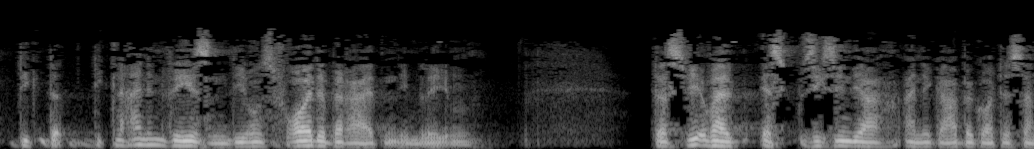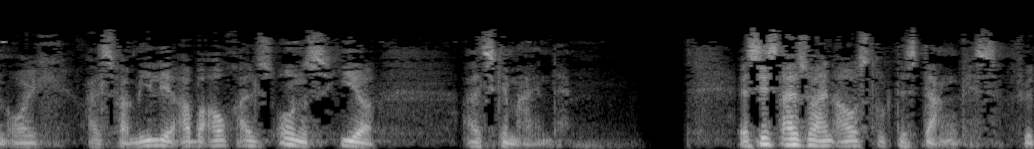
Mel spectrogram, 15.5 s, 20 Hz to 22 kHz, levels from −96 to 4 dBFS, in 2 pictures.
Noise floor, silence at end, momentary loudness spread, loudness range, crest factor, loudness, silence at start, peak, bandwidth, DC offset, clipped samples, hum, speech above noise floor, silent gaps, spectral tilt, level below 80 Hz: -72 dBFS; 0 s; 12 LU; 3 LU; 22 dB; -29 LUFS; 0.1 s; -8 dBFS; 10 kHz; under 0.1%; under 0.1%; none; 43 dB; none; -5 dB/octave; -66 dBFS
